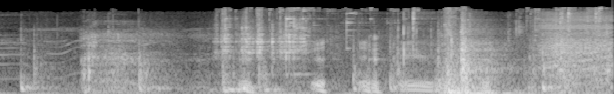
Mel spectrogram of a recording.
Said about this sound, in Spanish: ¿Otra vez vais a salir? Toma, portazo. Ahí está.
